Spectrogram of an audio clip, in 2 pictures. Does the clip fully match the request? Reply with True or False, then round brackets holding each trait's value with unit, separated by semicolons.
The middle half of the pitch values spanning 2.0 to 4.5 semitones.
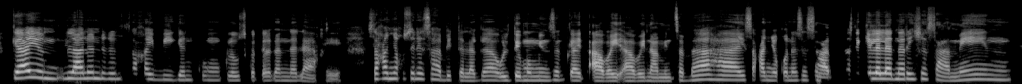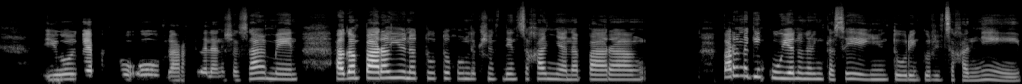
False (4.9 semitones)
